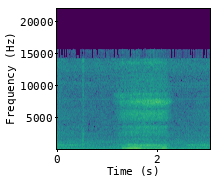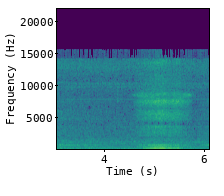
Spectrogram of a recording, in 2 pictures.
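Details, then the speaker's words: Two loud, rattling snores on inhaling, about four seconds apart, with quiet breathing and faint room noise between, recorded on a Flip Video camcorder: ordinary snoring. "This is in case you don't believe me about your snoring."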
